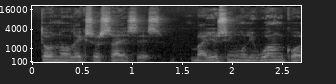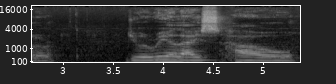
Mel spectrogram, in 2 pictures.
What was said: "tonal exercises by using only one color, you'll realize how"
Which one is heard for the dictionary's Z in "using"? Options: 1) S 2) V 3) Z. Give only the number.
1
